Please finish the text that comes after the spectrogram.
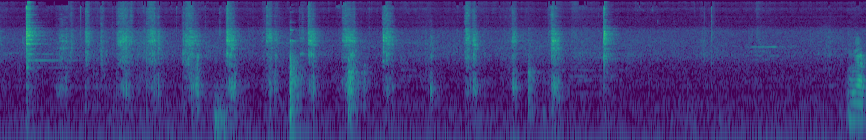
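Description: A spoon stirs a thick peanut barfi mixture in a pan, producing a steady series of close metallic clanks and scrapes at a regular rhythm that thins out and stops near the end.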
